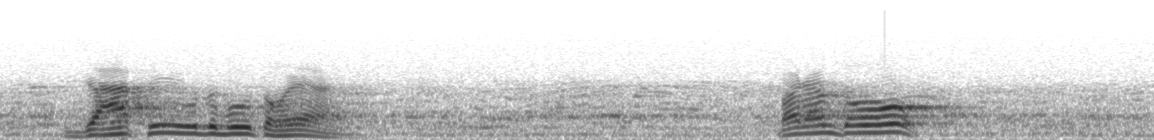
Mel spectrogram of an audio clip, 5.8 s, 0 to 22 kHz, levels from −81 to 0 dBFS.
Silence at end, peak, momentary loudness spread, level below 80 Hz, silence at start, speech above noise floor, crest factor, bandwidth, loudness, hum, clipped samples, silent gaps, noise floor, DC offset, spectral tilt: 0 s; -8 dBFS; 21 LU; -56 dBFS; 0 s; 21 dB; 16 dB; 11 kHz; -21 LUFS; none; under 0.1%; none; -41 dBFS; under 0.1%; -9 dB/octave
